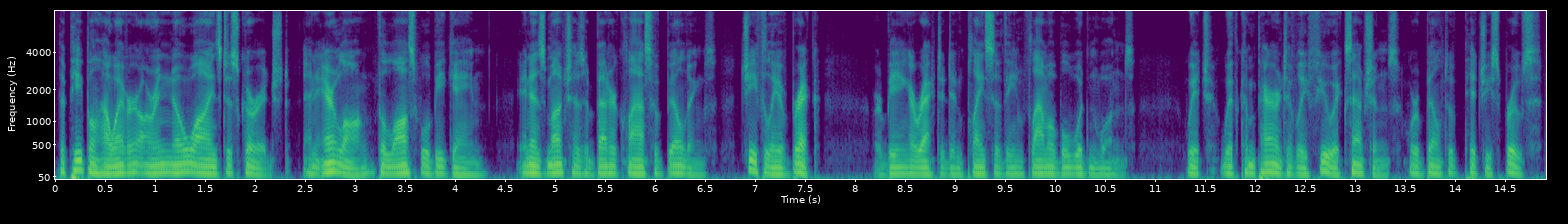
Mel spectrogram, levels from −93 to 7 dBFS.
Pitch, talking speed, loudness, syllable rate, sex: 85 Hz, 185 wpm, -21 LUFS, 5.8 syllables/s, male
